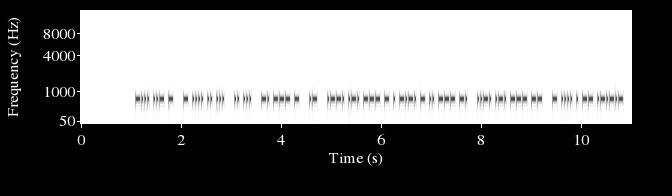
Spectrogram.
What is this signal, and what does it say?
Morse code, heard as a keyed tone, about 40 wpm, 700 Hz. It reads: BUT THIS IS NOT A PROTECTION FROM THEM.
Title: Sentences from Top 1600 Words 40wpm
